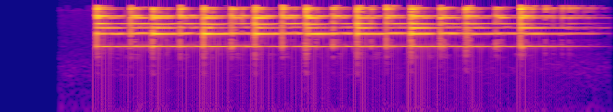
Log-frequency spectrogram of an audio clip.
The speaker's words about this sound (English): The bell rang and Martha went out of the room.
